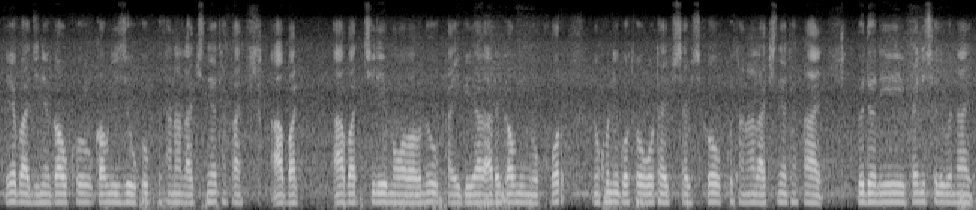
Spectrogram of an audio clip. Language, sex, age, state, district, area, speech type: Bodo, male, 18-30, Assam, Chirang, rural, spontaneous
